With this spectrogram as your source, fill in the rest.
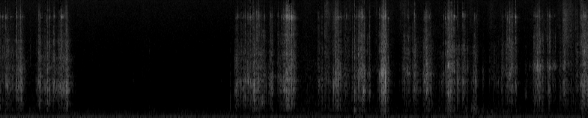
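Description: A small, hollow kraft cardboard box holding screws is held in one hand and shaken so the screws rattle inside. Quick bursts of dry, bright clattering come in the first second, then a pause of about two seconds, then a steady run of uneven shakes that fills the rest of the clip.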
